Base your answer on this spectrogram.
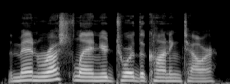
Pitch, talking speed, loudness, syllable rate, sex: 170 Hz, 210 wpm, -17 LUFS, 5.9 syllables/s, female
